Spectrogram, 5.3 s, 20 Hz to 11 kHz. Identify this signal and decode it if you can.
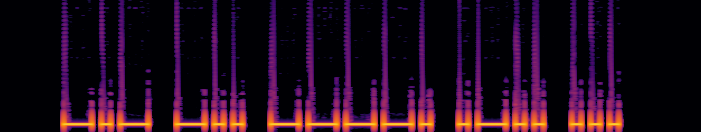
Morse code, heard as a keyed tone, about 17 wpm, 700 Hz. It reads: KD9LS
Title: USA Call Signs Repeated 2x 17wpm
